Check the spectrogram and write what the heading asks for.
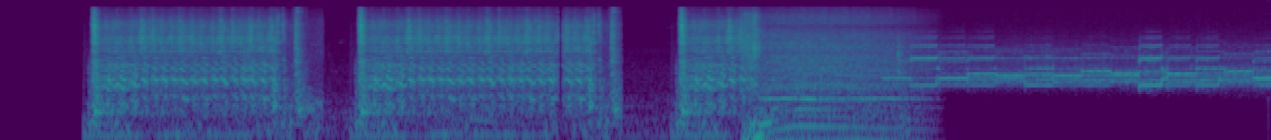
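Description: An old car's engine is cranked on the starter in three tries, the third catching with a low rumble about seven and a half seconds in. The engine sound cuts off suddenly about two seconds later, and a synth melody takes over.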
